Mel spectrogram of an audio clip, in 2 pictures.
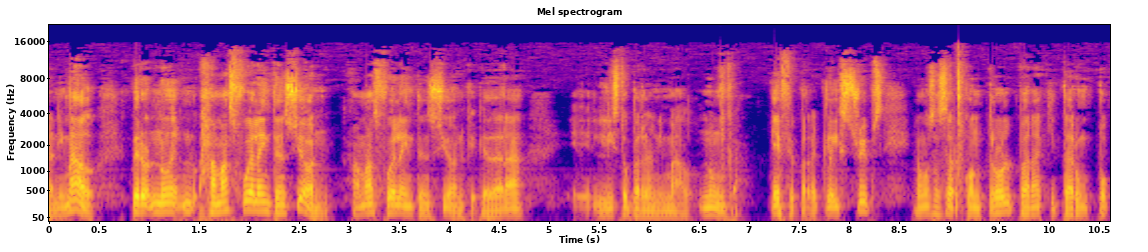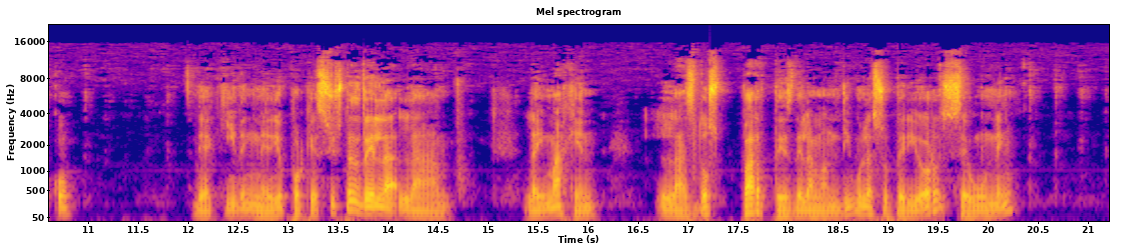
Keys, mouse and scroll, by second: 0.6-6.8 drag, 6.8 middle click, 8.7 f, 9.6 click, 11.2-16.8 ctrl+drag, 17.2 ctrl+middle click, 18.5 middle click, 19.2-21.2 ctrl+drag.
